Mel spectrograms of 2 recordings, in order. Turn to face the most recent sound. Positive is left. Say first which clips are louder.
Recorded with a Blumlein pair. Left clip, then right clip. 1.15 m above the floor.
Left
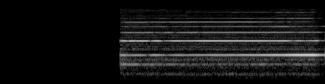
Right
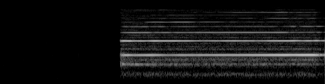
# right 1 dB
turn(degrees=40)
